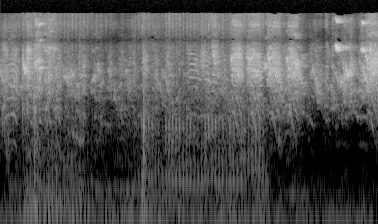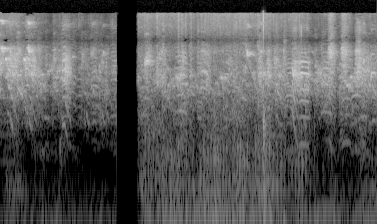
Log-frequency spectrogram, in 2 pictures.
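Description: A zebra finch sings a busy string of buzzy, nasal chirps, with wingbeats fluttering in between.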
